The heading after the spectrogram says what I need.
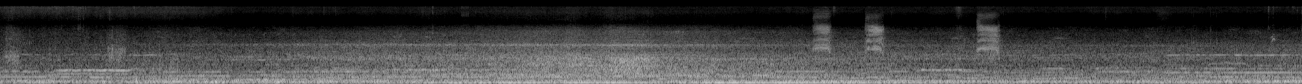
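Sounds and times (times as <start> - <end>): harsh bird calls: 8.0 - 10.2.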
